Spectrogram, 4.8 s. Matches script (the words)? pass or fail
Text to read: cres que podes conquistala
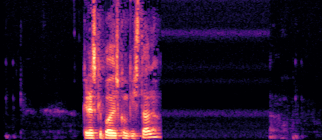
pass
